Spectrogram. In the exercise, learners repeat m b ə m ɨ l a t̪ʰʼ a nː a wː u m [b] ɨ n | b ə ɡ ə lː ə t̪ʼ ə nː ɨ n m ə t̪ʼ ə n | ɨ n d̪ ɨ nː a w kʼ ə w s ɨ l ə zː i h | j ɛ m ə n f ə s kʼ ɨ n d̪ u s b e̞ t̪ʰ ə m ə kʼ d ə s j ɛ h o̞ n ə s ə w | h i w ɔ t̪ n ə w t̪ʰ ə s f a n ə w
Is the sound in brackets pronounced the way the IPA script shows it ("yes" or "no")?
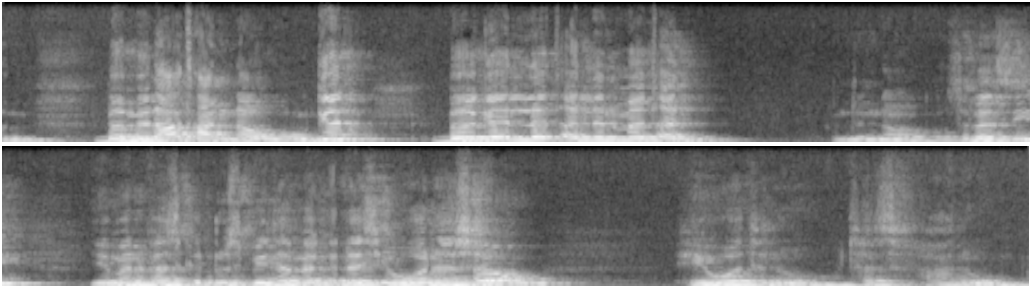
no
